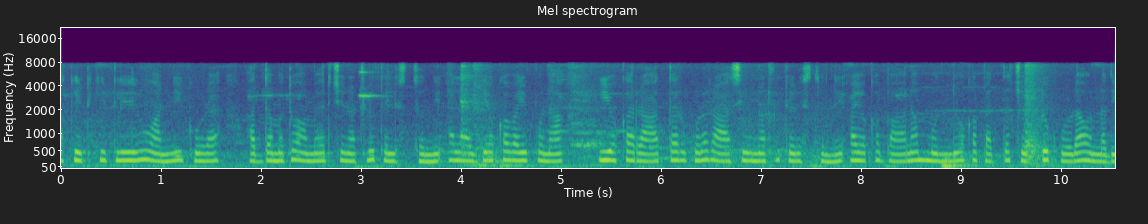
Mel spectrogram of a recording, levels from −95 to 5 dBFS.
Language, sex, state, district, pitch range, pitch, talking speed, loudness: Telugu, female, Andhra Pradesh, Krishna, 210-235 Hz, 225 Hz, 135 wpm, -16 LUFS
